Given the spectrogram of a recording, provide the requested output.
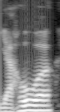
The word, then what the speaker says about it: Yahweh: Some of you guys would say Yahuwah. Some of you guys would say Yahweh.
